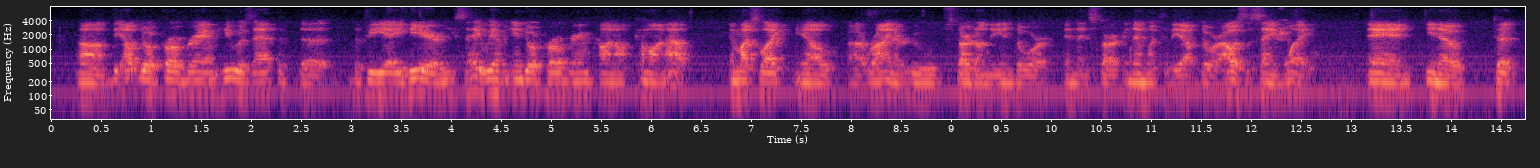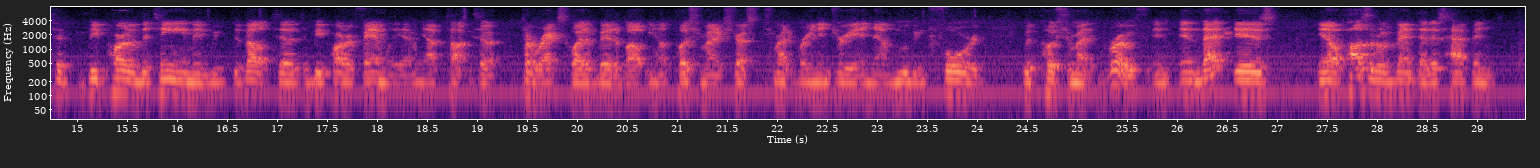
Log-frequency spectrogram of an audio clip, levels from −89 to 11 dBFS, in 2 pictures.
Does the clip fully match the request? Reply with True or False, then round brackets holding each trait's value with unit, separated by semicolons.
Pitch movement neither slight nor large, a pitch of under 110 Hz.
False (2.2 semitones; 100 Hz)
